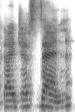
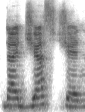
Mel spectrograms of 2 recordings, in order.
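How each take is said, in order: First: "digestion" misspoken with a -zen ending; mock slip of tongue. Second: "digestion" slowly, ending in a clear -chun; careful correct pronunciation. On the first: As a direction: repeat the slip in "digestion": di-JES-zen, slowly. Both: Shown as a demonstration. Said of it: "not digestion".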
